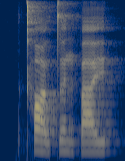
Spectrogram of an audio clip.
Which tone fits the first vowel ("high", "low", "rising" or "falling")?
falling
